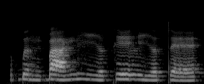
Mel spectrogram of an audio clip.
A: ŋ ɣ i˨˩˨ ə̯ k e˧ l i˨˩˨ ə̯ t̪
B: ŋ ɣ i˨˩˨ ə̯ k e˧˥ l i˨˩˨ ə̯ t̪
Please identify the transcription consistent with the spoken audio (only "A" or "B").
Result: A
